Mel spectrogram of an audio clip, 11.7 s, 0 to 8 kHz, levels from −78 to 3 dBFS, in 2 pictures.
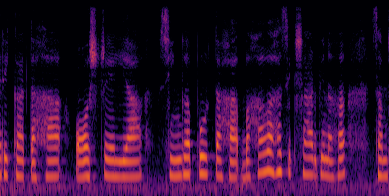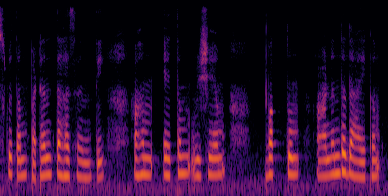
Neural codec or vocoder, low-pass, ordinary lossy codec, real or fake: none; 7.2 kHz; none; real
